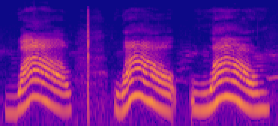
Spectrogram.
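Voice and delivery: long drawn-out, swooping wows; exaggerated sarcastic disbelief, retold; disbelieving wow. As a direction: stretch each word in mock amazement.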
